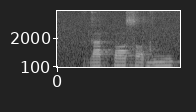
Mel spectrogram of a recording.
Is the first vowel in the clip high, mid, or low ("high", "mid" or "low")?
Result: low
